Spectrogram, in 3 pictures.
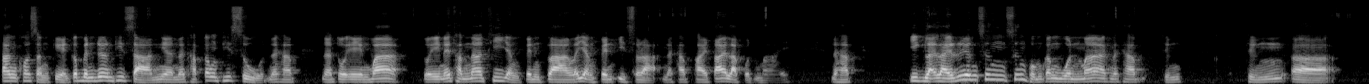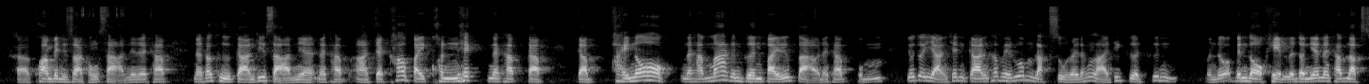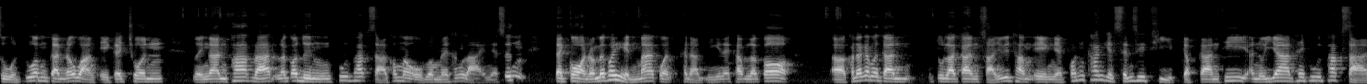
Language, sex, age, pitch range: Thai, male, 30-49, 120-165 Hz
